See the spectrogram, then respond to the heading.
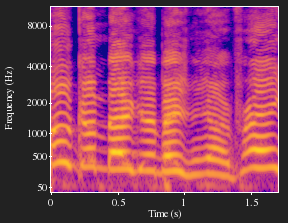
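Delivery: fake seventy-year-old man voice. Pretending to host the show at seventy years old: put-on old man voice. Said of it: "Seventy years old?".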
